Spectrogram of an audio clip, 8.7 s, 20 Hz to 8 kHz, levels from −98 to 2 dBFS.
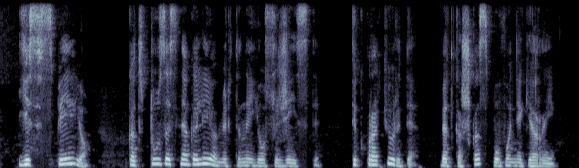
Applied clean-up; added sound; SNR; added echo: none; none; none; none.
